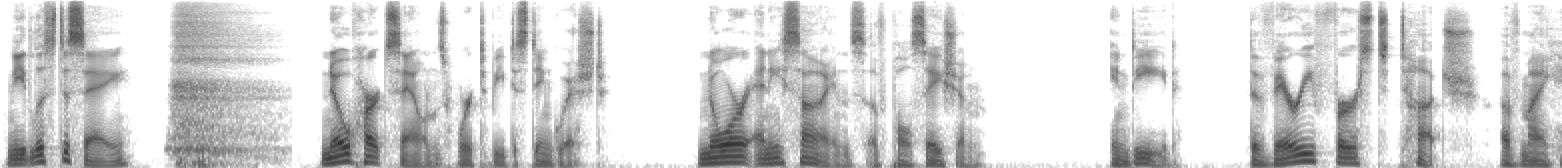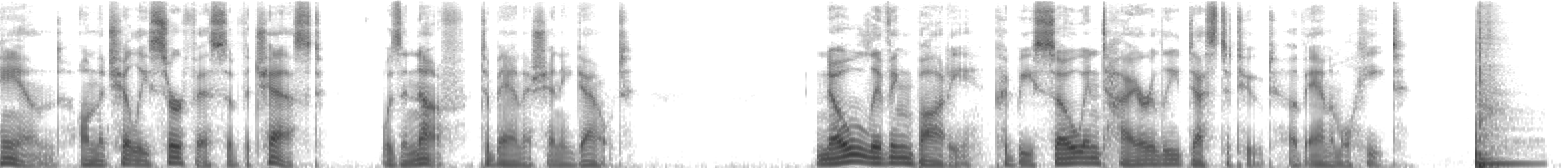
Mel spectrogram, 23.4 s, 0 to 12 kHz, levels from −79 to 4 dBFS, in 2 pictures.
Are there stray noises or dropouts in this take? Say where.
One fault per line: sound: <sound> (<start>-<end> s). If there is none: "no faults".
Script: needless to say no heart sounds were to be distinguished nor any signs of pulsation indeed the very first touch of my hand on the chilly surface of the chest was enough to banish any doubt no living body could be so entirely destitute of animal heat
sound: sigh (1.2-2.2 s)
sound: thud (22.8-23.3 s)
